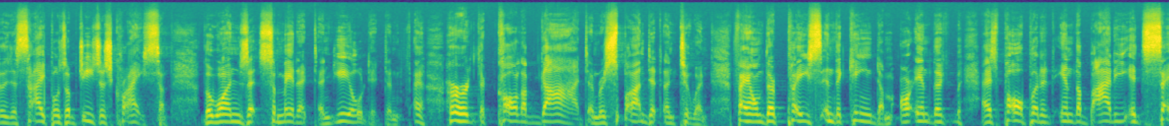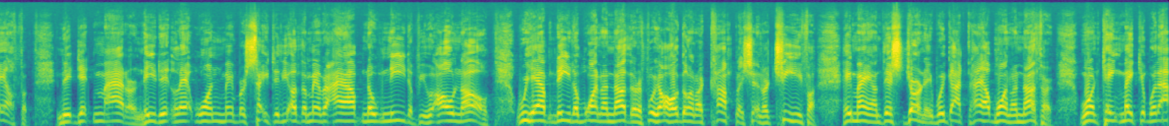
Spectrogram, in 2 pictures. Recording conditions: large echoing room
